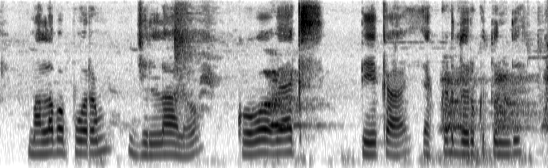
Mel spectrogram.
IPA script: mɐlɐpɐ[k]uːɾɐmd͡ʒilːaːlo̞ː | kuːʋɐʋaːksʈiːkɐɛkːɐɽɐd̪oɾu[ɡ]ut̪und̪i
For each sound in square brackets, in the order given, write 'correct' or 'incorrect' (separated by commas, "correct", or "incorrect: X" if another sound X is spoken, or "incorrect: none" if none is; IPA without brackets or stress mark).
incorrect: p, incorrect: k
